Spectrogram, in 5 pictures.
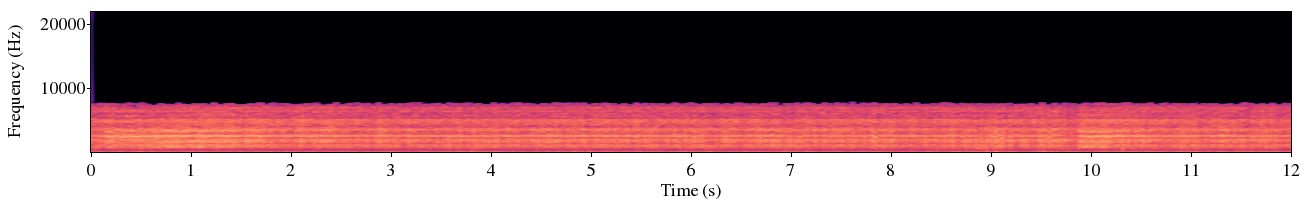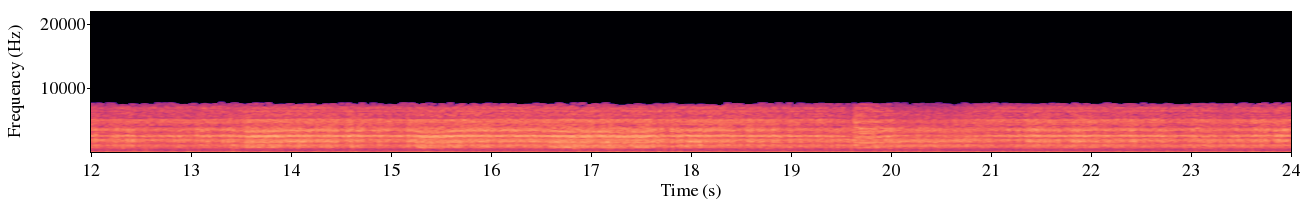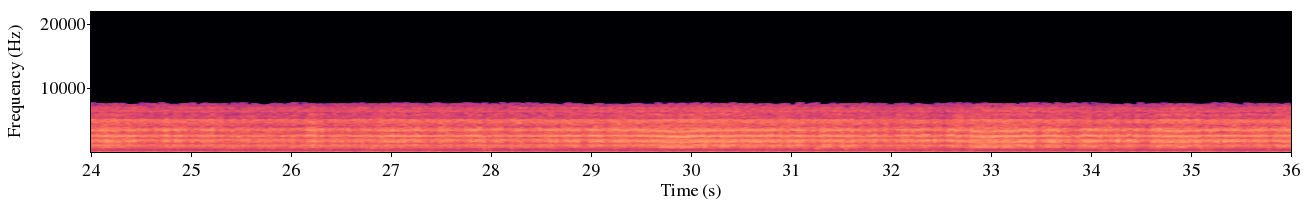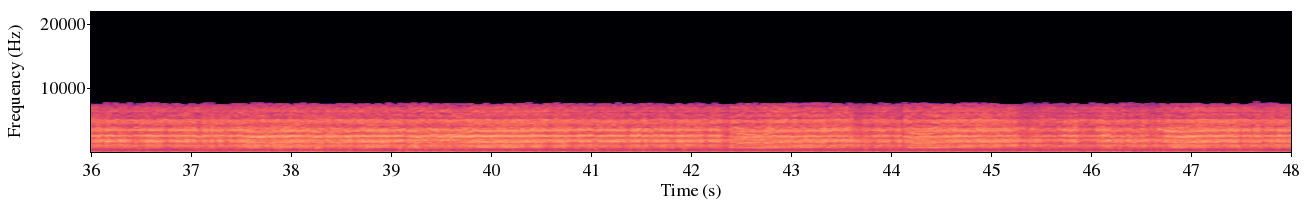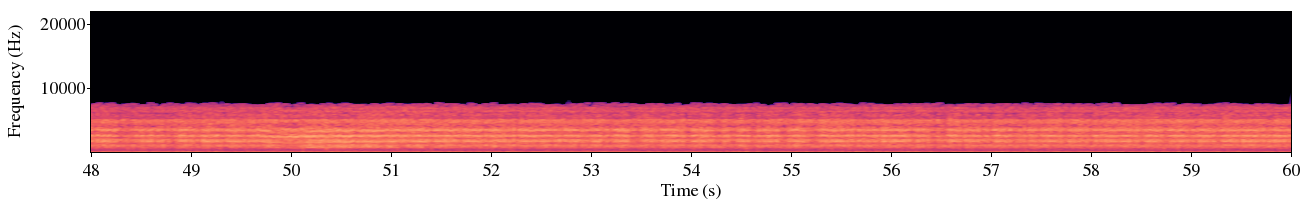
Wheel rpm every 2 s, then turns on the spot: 230, 230, 240, 230, 230, 230, 230, 230, 220, 230, 230, 230, 230, 230, 230, 230, 230, 230, 230, 220, 230, 230, 230, 230, 230, 230, 230, 240, 230, 230.
none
